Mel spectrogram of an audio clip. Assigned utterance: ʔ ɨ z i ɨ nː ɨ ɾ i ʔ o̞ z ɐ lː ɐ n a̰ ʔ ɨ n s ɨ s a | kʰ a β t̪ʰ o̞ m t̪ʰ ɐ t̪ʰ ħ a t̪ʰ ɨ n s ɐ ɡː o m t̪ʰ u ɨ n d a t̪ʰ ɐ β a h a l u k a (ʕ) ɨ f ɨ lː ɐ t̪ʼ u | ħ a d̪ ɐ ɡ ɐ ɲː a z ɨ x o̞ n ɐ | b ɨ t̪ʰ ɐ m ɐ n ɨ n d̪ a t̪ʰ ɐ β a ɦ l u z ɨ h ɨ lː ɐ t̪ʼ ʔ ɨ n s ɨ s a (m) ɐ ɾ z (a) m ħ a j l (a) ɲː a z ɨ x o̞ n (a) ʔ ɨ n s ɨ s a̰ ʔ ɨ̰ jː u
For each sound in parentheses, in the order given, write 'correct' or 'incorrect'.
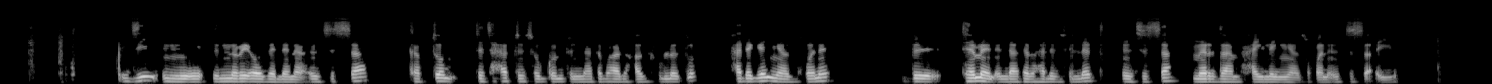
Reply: incorrect: z, correct, correct, incorrect: ɐ, incorrect: ɐ

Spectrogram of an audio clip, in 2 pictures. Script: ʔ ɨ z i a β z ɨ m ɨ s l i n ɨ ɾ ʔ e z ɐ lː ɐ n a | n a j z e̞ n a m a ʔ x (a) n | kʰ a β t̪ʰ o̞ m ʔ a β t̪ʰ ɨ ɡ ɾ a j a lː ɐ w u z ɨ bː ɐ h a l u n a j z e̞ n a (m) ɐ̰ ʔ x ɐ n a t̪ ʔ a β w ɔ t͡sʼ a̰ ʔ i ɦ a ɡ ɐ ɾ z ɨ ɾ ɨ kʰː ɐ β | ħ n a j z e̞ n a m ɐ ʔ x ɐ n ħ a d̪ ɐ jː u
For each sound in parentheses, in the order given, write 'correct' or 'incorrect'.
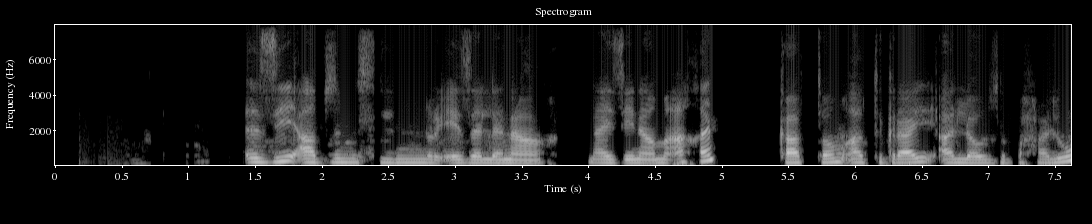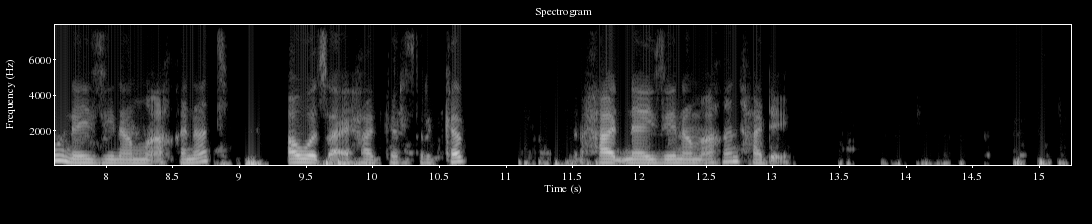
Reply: incorrect: ɐ, correct

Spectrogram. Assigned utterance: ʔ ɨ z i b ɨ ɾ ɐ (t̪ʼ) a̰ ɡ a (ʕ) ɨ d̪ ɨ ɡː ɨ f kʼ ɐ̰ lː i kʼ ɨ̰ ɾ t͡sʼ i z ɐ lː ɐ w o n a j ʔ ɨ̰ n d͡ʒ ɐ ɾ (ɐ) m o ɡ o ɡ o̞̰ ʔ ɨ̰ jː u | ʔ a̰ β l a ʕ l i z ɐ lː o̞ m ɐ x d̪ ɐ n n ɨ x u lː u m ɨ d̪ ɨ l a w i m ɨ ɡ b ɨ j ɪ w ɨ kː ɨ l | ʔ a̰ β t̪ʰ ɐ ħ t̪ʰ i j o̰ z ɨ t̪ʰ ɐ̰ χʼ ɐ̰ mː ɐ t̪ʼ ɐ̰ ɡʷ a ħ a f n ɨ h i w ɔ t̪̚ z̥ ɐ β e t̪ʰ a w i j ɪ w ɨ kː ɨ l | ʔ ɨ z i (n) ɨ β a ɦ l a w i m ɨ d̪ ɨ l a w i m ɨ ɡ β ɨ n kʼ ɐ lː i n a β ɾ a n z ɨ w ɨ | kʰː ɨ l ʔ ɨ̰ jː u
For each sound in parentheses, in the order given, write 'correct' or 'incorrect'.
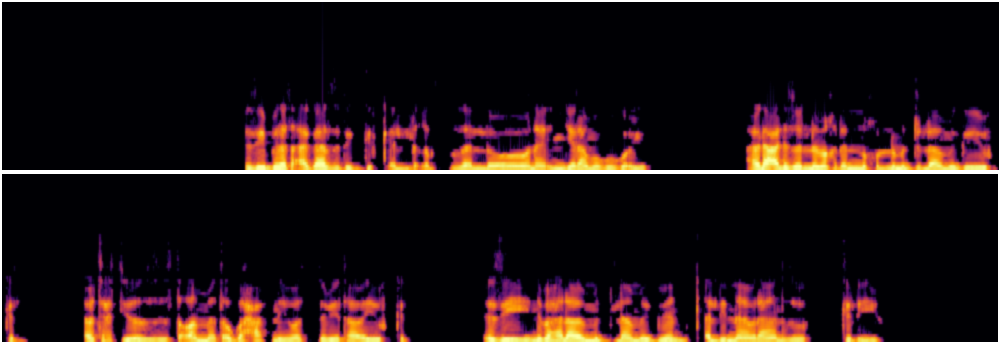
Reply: incorrect: t̪, incorrect: z, incorrect: a, correct

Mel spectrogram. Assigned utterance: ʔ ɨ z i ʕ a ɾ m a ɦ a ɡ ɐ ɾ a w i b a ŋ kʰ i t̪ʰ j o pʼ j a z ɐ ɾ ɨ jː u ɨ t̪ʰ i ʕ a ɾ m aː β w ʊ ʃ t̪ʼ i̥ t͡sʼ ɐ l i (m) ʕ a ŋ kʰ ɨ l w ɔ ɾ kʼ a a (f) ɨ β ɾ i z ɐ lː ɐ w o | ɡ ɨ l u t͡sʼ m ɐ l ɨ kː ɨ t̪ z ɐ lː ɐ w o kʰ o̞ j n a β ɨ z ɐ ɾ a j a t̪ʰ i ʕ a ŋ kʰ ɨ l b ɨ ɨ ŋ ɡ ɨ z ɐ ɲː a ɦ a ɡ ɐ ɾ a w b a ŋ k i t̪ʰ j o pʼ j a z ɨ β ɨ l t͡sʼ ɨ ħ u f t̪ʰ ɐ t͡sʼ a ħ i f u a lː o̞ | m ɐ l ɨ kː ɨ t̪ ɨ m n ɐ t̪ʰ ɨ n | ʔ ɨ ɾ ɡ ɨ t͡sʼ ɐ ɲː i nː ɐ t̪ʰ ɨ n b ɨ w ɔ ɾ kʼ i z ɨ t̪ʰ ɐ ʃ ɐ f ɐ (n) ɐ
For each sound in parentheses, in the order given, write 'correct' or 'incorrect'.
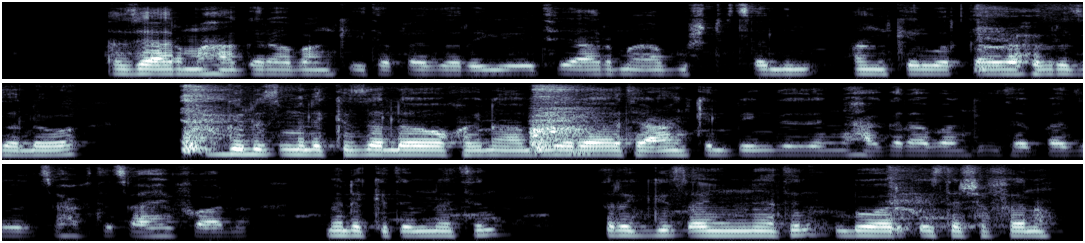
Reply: correct, incorrect: ħ, correct

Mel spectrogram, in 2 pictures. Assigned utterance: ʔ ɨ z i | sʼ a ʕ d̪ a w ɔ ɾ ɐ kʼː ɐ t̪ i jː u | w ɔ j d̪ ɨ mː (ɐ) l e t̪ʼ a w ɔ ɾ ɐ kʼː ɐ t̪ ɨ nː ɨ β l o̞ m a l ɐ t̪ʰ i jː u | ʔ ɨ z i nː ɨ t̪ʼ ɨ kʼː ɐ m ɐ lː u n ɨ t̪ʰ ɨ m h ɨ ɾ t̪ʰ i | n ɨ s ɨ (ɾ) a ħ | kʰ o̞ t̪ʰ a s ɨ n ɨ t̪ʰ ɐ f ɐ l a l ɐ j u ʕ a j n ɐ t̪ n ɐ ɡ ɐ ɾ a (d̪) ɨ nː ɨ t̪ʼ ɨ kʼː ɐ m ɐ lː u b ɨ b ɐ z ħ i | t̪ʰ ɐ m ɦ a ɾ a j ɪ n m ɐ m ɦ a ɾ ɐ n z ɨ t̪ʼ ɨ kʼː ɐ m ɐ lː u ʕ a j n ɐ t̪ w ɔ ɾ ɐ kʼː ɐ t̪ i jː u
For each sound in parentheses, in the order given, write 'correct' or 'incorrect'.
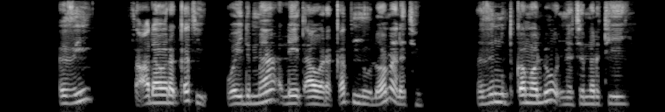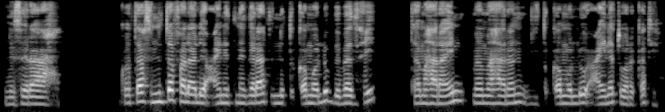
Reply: incorrect: a, correct, incorrect: t̪

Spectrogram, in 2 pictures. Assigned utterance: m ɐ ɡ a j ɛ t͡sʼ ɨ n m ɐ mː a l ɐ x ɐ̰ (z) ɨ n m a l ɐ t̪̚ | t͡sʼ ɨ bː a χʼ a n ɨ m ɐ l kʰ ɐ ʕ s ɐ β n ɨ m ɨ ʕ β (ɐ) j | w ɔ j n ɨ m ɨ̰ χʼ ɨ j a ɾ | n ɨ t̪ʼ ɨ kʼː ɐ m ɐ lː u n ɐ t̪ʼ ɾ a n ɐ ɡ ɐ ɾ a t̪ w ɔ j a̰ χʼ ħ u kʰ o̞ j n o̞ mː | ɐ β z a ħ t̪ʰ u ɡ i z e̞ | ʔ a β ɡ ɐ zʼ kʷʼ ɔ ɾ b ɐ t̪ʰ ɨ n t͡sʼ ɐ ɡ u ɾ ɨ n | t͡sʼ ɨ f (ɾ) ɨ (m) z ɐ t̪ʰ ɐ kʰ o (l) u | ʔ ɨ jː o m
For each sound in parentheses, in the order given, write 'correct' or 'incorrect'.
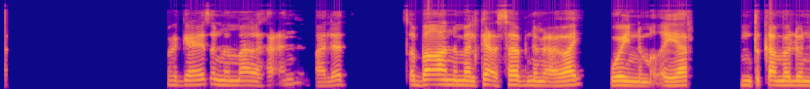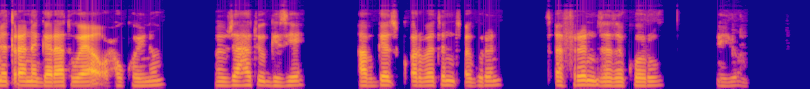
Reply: incorrect: ʕ, incorrect: a, correct, incorrect: n, incorrect: ɾ

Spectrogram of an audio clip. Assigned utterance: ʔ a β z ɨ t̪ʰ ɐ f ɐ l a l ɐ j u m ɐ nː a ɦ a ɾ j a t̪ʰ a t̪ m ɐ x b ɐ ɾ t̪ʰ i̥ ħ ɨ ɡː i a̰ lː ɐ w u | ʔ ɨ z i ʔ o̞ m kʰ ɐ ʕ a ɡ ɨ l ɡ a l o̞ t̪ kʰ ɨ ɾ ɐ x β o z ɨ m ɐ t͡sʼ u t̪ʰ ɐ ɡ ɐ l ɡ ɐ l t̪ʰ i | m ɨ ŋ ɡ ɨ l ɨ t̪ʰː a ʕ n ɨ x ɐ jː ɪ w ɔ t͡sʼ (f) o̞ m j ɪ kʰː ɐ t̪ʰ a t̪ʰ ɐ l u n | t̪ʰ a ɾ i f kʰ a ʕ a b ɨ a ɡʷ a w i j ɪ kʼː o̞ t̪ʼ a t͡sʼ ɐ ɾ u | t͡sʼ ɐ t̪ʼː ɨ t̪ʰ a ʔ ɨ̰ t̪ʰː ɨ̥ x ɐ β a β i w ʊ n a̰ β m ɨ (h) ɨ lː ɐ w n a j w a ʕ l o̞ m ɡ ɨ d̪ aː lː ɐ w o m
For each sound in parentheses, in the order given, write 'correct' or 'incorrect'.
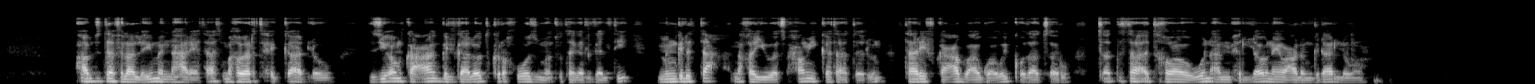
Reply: incorrect: ħ, incorrect: ħ

